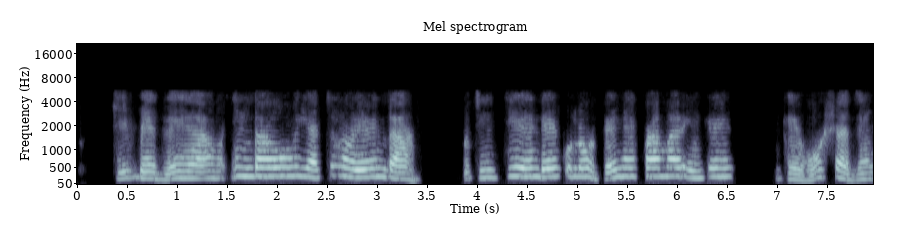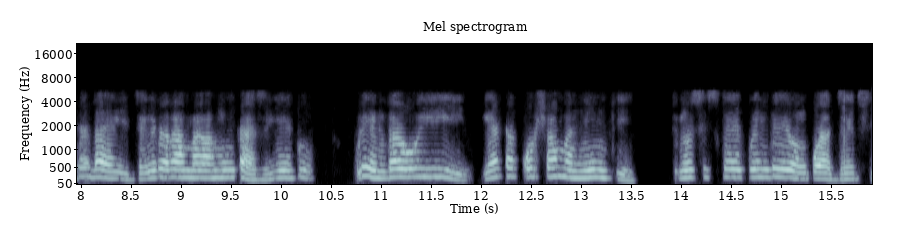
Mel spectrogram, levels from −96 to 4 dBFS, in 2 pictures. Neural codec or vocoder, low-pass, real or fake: codec, 16 kHz, 2 kbps, FreqCodec, smaller model; 5.4 kHz; fake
